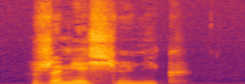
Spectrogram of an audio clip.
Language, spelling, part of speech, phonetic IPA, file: Polish, rzemieślnik, noun, [ʒɛ̃ˈmʲjɛ̇ɕl̥ʲɲik], Pl-rzemieślnik.ogg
